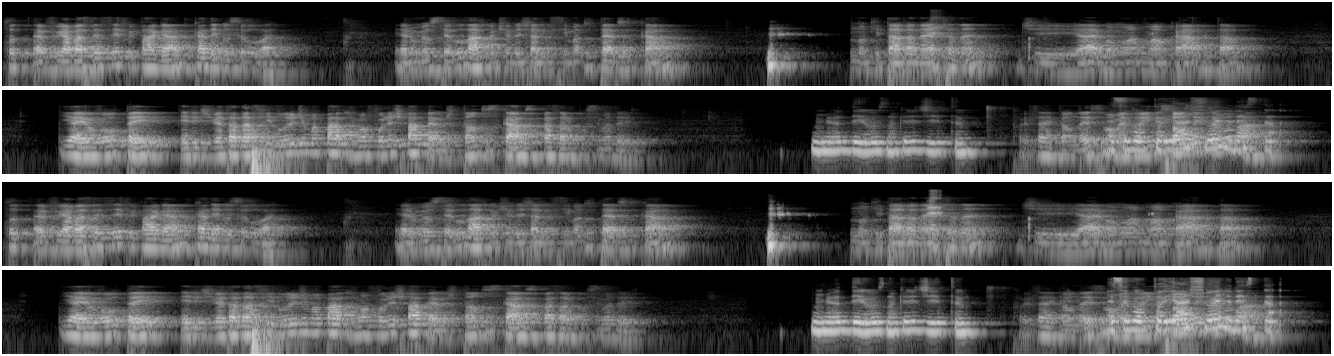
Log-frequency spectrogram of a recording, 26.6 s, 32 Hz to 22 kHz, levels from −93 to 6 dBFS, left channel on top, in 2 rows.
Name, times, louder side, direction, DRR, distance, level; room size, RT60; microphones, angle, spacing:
voice 1, 0.0-2.7 3.9-6.7 8.5-9.8 10.2-12.4 13.9-14.8 15.1-19.6 23.5-25.8, left 1 dB, 50° left, 5.8 m, -26 dB
voice 2, 21.4-23.1 24.3-26.1, right 4 dB, 85° right, 0.8 m, -21 dB
27.0 x 11.0 x 8.8 m
head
